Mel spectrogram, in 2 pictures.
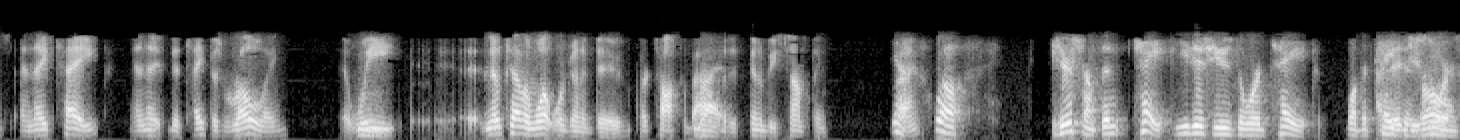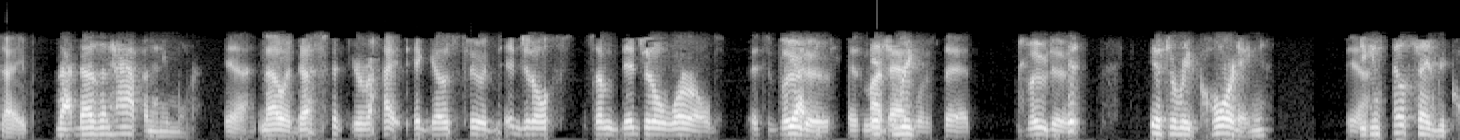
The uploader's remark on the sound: On the phone telling stories and laughing.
